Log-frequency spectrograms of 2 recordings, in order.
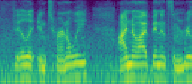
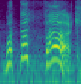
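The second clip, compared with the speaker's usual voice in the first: mock startled; 14 semitones higher, slower than usual. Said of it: "she's like".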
